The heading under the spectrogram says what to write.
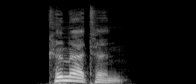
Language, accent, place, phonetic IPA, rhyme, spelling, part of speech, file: German, Germany, Berlin, [ˈkʏmɐtn̩], -ʏmɐtn̩, kümmerten, verb, De-kümmerten.ogg
- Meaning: inflection of kümmern: 1. first/third-person plural preterite 2. first/third-person plural subjunctive II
